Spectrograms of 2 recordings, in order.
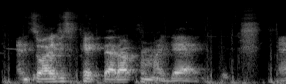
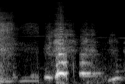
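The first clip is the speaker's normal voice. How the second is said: high squealing laugh; squealing laugh, much higher; 11 dB louder than usual. Real, not acted. Laughing at own story.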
